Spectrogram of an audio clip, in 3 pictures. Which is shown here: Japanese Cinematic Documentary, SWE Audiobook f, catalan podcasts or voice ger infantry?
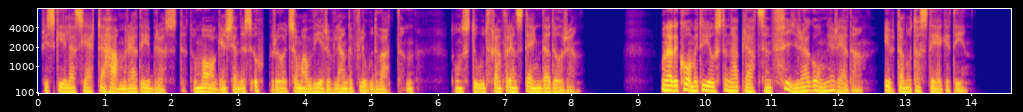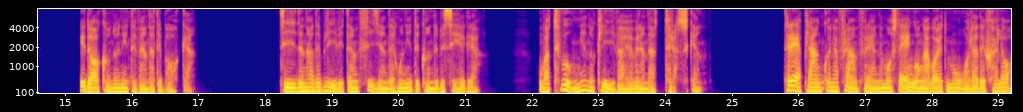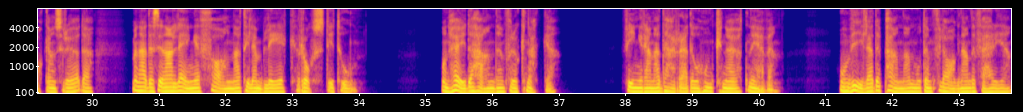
SWE Audiobook f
